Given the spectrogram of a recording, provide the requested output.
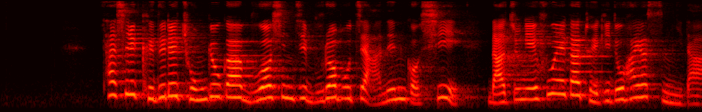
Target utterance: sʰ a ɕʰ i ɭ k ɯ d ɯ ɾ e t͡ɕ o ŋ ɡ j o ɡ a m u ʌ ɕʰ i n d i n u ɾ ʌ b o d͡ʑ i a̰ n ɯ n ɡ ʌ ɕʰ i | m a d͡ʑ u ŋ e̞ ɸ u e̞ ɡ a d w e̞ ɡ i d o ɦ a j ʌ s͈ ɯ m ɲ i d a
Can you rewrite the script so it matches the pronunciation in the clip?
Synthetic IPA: sʰ a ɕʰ i ɭ k ɯ d ɯ ɾ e t͡ɕ o ŋ ɡ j o ɡ a m u ʌ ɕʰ i n d͡ʑ i m u ɾ ʌ b o d͡ʑ i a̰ n ɯ n ɡ ʌ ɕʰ i | n a d͡ʑ u ŋ e̞ ɸ u e̞ ɡ a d w e̞ ɡ i d o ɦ a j ʌ s͈ ɯ m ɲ i d a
